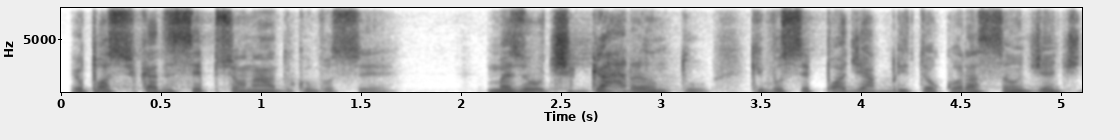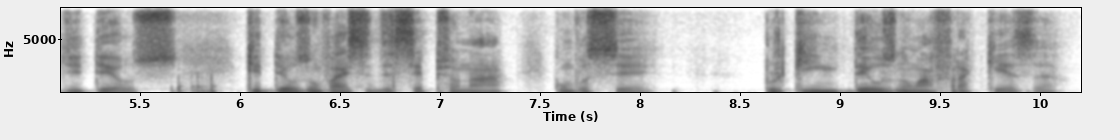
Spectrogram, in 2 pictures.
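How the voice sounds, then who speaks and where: A man with a Brazilian Portuguese accent preaching a sermon as pastor, swinging between loud emphatic peaks and quiet intimate asides. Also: medium pitch, brisk.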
